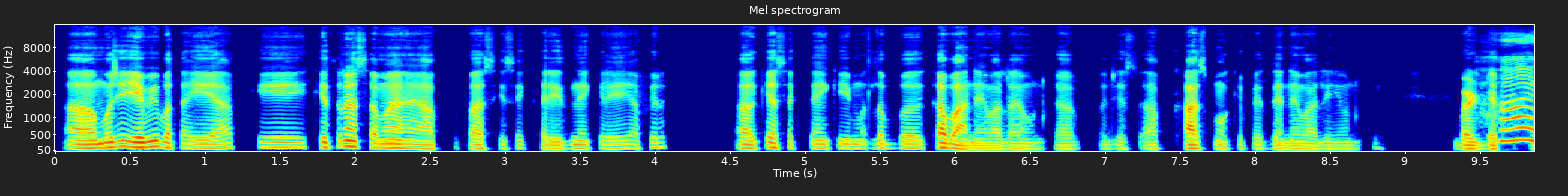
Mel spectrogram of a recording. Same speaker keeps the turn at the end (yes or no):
no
